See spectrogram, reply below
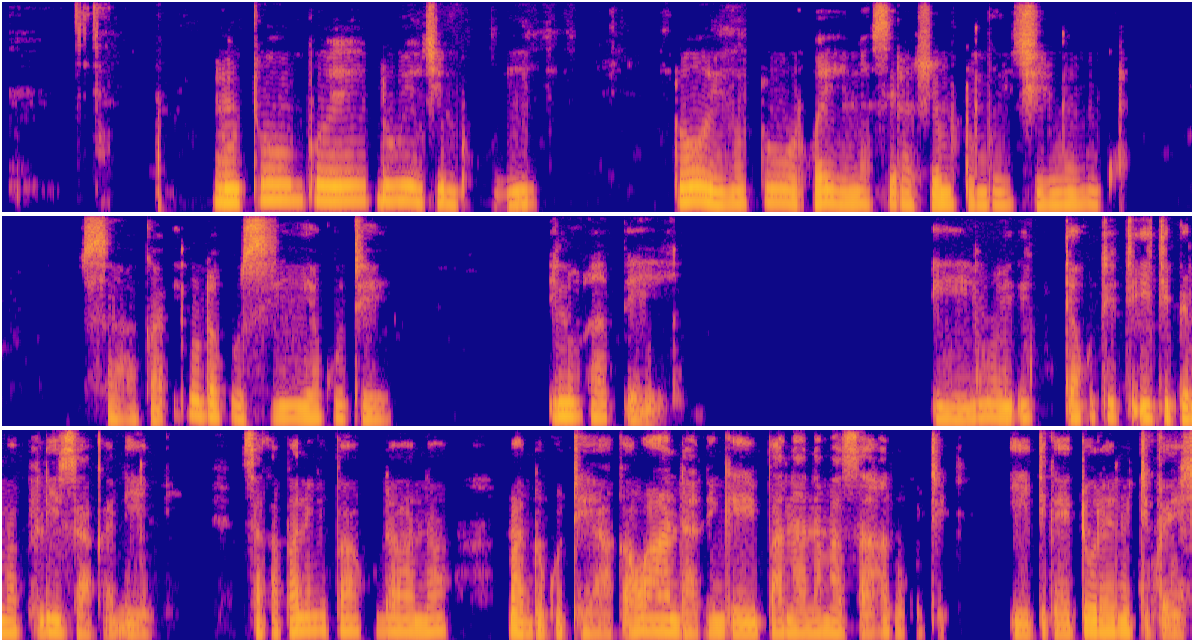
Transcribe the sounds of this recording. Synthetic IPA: muto̞mbo̞je̞ɗuje̞t͡ʃimbʱuji | ndooino̞toːrwaiinasiraʐe̞muto̞mbo̞je̞t͡ʃiuŋɡu̥ | sakaʔino̞ɗakuzijakuti | ino̞rapeji | ijino | ɗakutitiːtipemapirizaːkaɗiːni | sakapane̞ŋɡe̞pakuɗaana | madʱo̞ko̞tʰeaːkawandaːne̞ŋɡe̞ipananamazanokutiː | jitikaitoɾaino̞tipaiʃ

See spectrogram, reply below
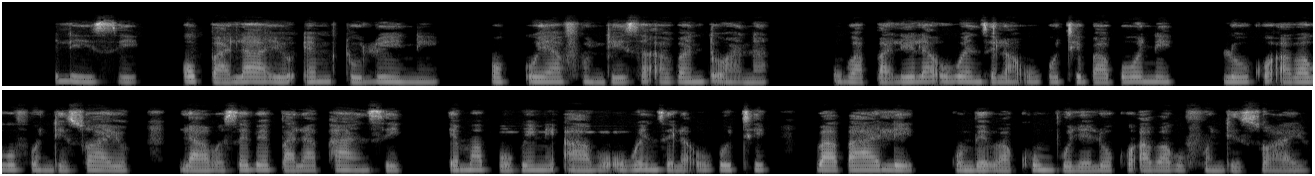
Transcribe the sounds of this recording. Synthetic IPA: pʰelisi | ɔb̥ʱalajɔʔem̩d̥ʱulwini | ujafundʱisa̰ʔaβantʼwana | uβab̥ʱalɛlaʔuɣwɛnd͡zʱɛla̰ʔuɣutʰiβaβɔnɛ | lɔkʰɔ̰ʔaβaɣufundʱiswajɔlaβɔsɛβɛb̥ʱalapʰant͡sʼi | ɛmab̥ʱɔɣwiniʔaβɔ̰ʔuɣwɛnd͡zʱɛla̰ʔuɣutʰi | βaβalɛ | ɣumbʱɛβakʰumbʱulɛlɔkʰɔ̰ʔaβaɣufundʱiswaːjɔ

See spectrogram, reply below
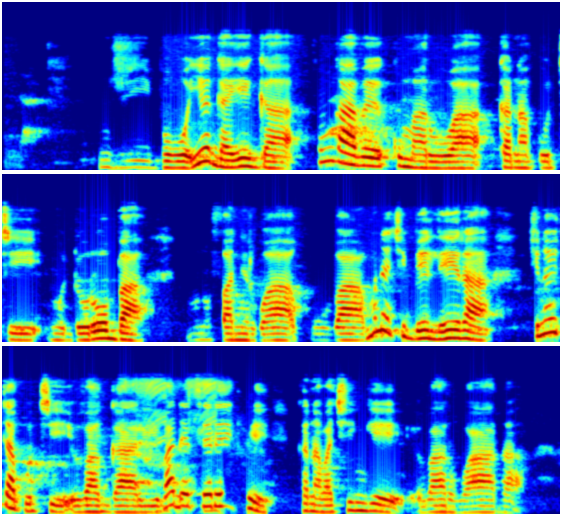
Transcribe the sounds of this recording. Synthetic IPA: nʐibʱo̞je̞ɡʱaeɡʱakuŋɡaʋekumaɾuwakanakutimudʱo̞ɾo̞bʱa | muno̞fanirwak̚uʋamune̞t͡ʃibʱe̞ɮe̞ɾa | t͡ʃino̞itakutʰiʋaɡʱaɾiʋaɗe̞t͡se̞ɾe̞twe̞ | kanaʋat͡ʃiŋɡe̞ʋarwaːra̰

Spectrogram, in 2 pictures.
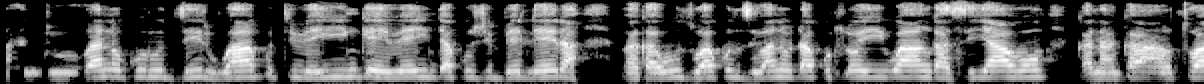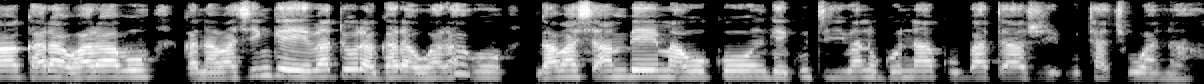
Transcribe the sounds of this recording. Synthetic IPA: ʋantʰuʋano̞kuɾud͡zirwakutiʋe̞iŋɡe̞ʋe̞indakuʐibʱe̞ɮe̞ɾaʋakaud͡zwakunziʋano̞ɗakuɬo̞iwaŋɡazijaʋo̞ | kanad͡zwaɡʱaɾaɦwaɾaʋo̞kanaʋat͡ʃiŋɡe̞ʋato̞ɾaɡʱaɾaɦwaɾaːʋo̞ | ŋɡaʋaʃambe̞mao̞ko̞ŋɡe̞kutiʋano̞ɡʱo̞nakuɓataʐiutat͡ʃiwaːna

